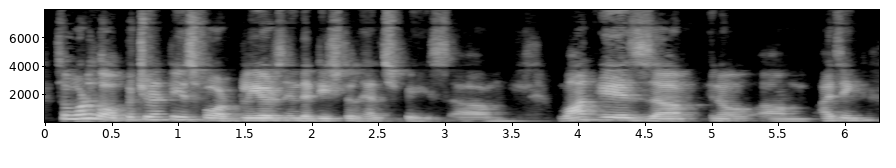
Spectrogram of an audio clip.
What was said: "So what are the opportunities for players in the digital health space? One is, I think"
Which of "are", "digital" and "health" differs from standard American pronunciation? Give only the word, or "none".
health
